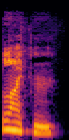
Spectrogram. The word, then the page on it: lighten up: British English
